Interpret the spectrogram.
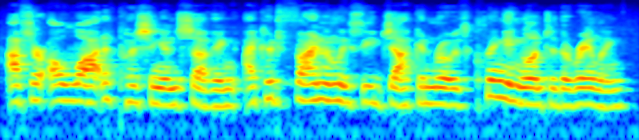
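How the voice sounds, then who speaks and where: A woman's voice: mid-range voice, steady tone, a little fast, a bit bright, natural voice. A woman playing a grieving young female survivor, narrating her story earnestly in an amateur audio drama. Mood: sorrowful. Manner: earnest storytelling, tearful in dialogue.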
